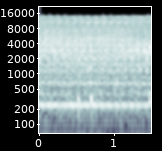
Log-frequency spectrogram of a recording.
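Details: 2004 Toyota Corolla 1.8 1ZZ-FE at about 110,000 miles idling with steady hum, heavy hiss and a few dull knocks; injector pulled to test cylinder; worn connecting rod bearings causing rod knock.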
